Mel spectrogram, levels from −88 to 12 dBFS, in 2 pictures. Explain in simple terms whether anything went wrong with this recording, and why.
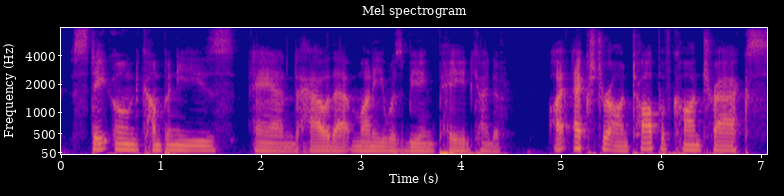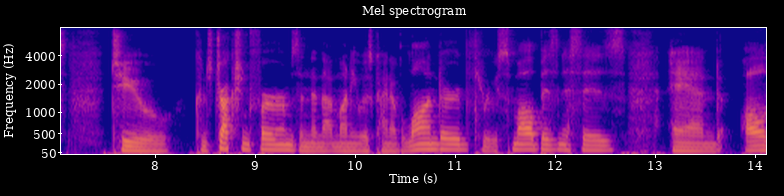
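Listening through this speech recording, nothing stood out as having gone wrong with the sound.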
